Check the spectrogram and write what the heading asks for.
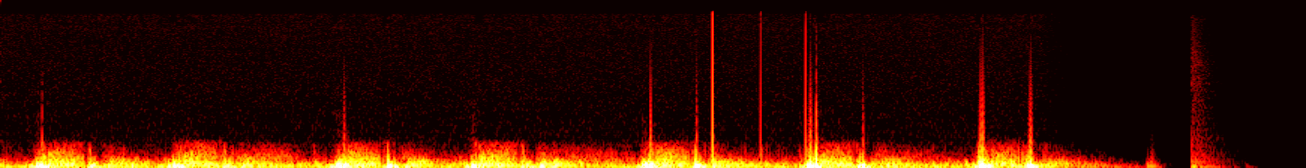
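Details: Mitral regurgitation murmur.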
